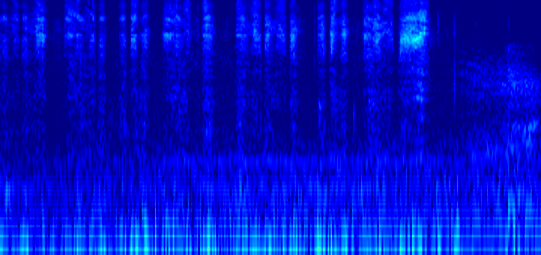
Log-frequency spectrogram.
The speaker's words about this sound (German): Ich schreibe mal Verwandlung hin.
